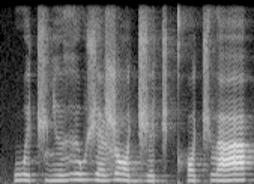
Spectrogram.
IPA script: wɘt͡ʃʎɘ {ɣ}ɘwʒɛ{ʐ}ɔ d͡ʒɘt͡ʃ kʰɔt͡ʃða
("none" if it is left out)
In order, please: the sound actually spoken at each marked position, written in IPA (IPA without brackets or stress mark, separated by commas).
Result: ɣ, ʐ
